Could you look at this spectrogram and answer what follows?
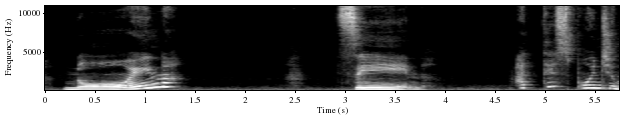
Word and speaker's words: neun: The combination of the vowels E and U make the sound oi, such as in neun.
